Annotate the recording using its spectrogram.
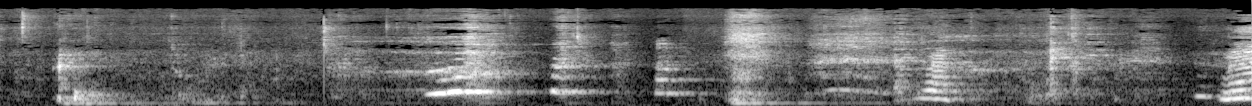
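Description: People laughing and making short vocal sounds and exclamations, with no clear words.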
